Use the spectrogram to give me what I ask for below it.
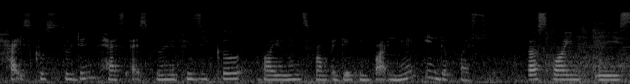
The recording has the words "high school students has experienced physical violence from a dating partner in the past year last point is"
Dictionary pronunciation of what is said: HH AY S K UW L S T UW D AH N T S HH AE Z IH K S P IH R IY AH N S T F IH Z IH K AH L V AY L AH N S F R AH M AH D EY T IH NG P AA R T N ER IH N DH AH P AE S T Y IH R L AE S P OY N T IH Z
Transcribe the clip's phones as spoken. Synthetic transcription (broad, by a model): HH AY S K UW L S T UW D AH N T S HH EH S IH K S P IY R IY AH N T F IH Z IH K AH L V AY L AH N S F R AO M AH D EY T IH NG P AA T N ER IH N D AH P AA S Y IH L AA S P OY N T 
